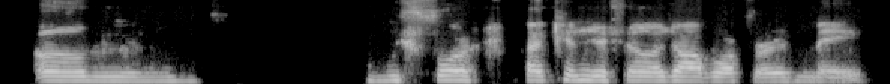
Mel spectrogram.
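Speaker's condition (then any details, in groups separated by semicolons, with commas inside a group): Cerebral palsy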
